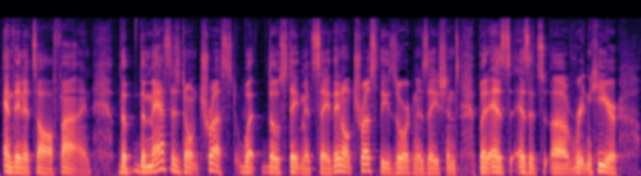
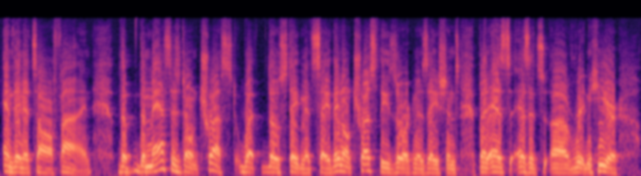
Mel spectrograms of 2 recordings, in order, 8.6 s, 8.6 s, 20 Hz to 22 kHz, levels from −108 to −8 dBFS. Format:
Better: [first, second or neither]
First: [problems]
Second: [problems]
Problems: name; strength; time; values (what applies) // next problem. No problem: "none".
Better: first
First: none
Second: distortion; heavy; 8 dB below the speech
